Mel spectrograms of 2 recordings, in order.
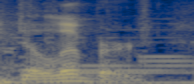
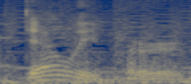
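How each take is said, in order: First: The name is said to rhyme with 'delivered'. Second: The name starts like 'dilly' and ends 'bird'. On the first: It is named as a bird that makes deliveries. "it's supposed to rhyme with delivered" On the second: It is named after a frozen dilly bar treat. "it always sounds like Delibird"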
